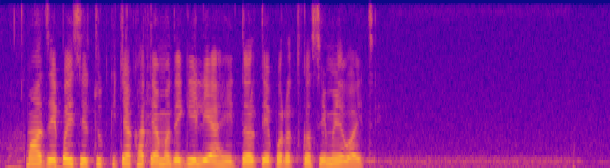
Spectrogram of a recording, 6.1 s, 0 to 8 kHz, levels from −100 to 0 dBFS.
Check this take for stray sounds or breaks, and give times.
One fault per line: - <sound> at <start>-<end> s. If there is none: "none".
none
